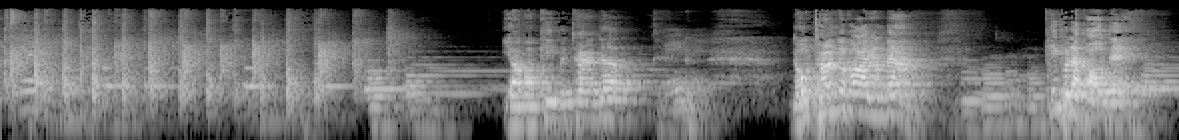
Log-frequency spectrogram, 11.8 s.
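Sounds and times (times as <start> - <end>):
audience hand clapping: 0.0 - 4.2
speech: 5.1 - 7.1, 7.9 - 9.2, 10.5 - 11.4.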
